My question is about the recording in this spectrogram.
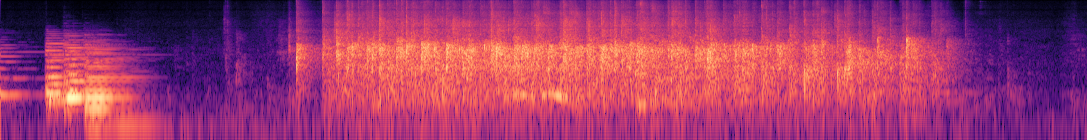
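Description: A grand piano plays two final chords, the second with a deep bass note, which ring out and fade. About three seconds in, an audience starts applauding. The applause lasts about six seconds and dies away near the end.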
